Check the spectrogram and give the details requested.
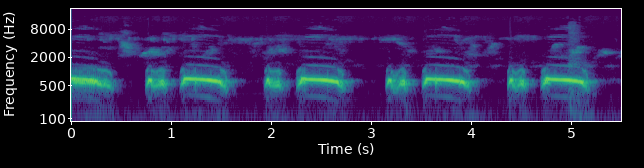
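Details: Spotted dove calling to provoke others into answering. Rhythmic mellow coos, each a clipped opening note followed by a fuller, steady, slightly descending coo, repeated about every 1.2 seconds, with no other sounds.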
